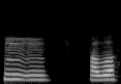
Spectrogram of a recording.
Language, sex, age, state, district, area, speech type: Assamese, female, 18-30, Assam, Dhemaji, rural, conversation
